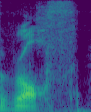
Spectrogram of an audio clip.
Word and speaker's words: wrath: Star Trek 2 the Wrath of C we say in the UK the Roth I don't know why we pronounce it Roth It's wrath is it the wrath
